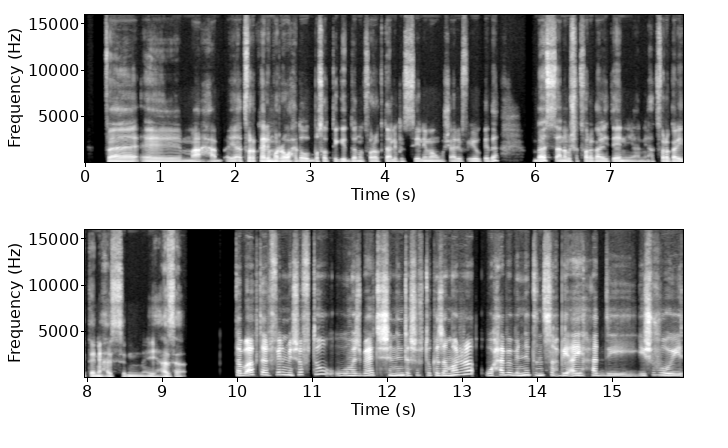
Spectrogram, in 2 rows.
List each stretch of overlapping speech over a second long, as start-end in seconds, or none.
none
